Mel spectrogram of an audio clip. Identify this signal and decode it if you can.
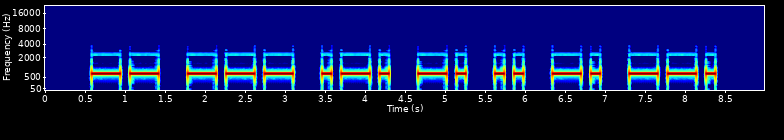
Morse code, heard as a keyed tone, about 10 wpm, 700 Hz. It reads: MORNING
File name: Book One / 01-Chapter 1 - 10 WPM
